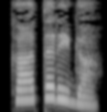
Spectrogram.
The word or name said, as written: ಖದಿರಕ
